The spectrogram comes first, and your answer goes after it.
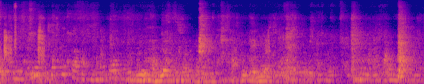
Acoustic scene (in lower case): crowded indoor space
